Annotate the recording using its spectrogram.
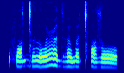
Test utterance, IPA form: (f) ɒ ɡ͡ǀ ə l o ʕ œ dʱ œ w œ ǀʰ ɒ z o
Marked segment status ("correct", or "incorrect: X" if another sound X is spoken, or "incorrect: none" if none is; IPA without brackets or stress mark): correct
